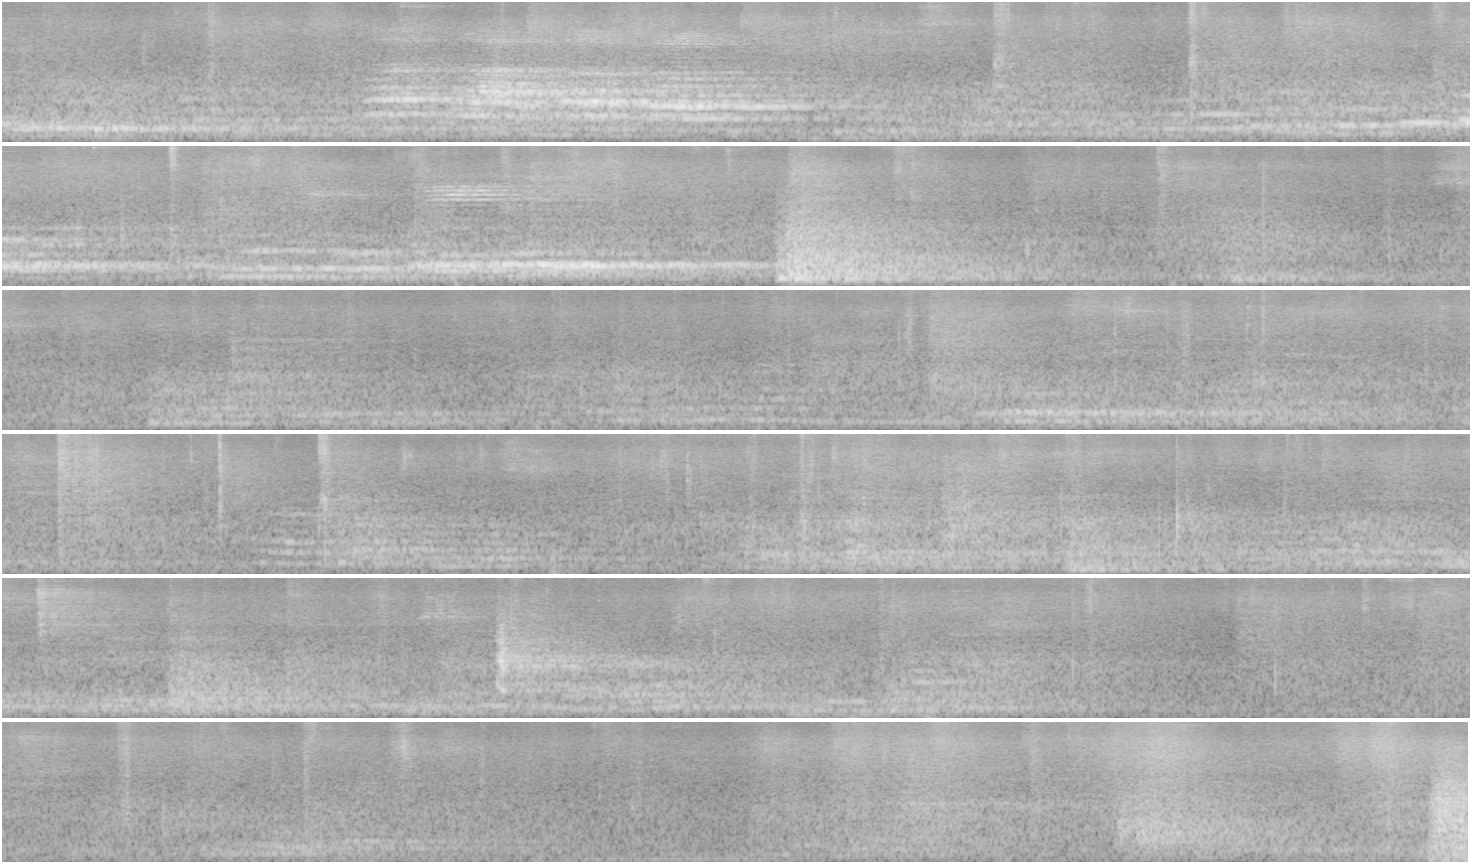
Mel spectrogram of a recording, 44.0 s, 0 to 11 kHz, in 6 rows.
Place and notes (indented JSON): {
  "date": "2011-05-22 16:14:00",
  "description": "Dzerginsk, Nikolo-Ugreshsky Monastery, inside Nikolsky Cathedral",
  "latitude": "55.62",
  "longitude": "37.84",
  "altitude": "127",
  "timezone": "Europe/Moscow"
}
